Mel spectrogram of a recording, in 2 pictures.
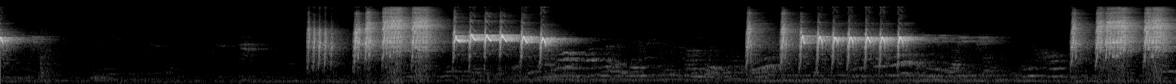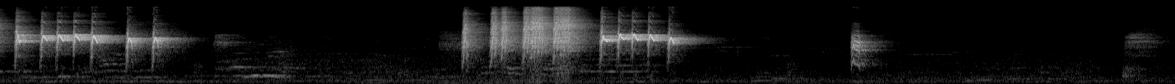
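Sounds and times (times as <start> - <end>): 
grey-cheeked bulbul singing: 2.1 - 6.0, 7.4 - 14.0, 15.8 - 21.5.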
